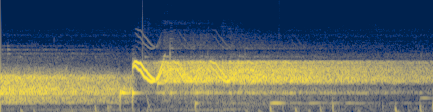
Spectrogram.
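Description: Synthesizer playing Ableton Live's Neptune Arp preset, its filter cutoff and resonance moved by a tilting motion sensor: a resonant filter sweep wobbles up and down a little over a second in and the sound shifts higher, then it slowly fades.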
